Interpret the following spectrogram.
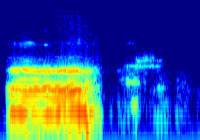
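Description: A man's drawn-out hesitation sound, a single steady held 'eeh' at speaking pitch lasting about a second, followed by a few faint small noises.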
